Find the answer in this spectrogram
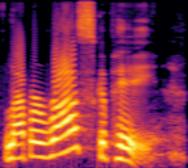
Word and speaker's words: laparoscopy: S-C-O-P-Y, the accent is going to be on O-S. Peritonioscopy, laparoscopy, bronchoscopy.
